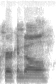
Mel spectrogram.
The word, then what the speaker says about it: Kuykendall: LinkedIn, Joe Kirkendall.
